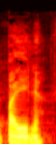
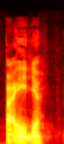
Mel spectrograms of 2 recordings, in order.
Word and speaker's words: paella: Aliás, você, primeira coisa, como é que se pronuncia paella? Paella. Paella mesmo, né? – Eu não é soube é paella, isso. não. – Pa, é, eu soube que paella é na América do é. Sul, é. né? A pronúncia do espanhol aqui. É. E paella... – Paella é, é castelhano. – Mas que tem também a pronúncia paella. Sem ser o paella. Tem três pronúncias.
